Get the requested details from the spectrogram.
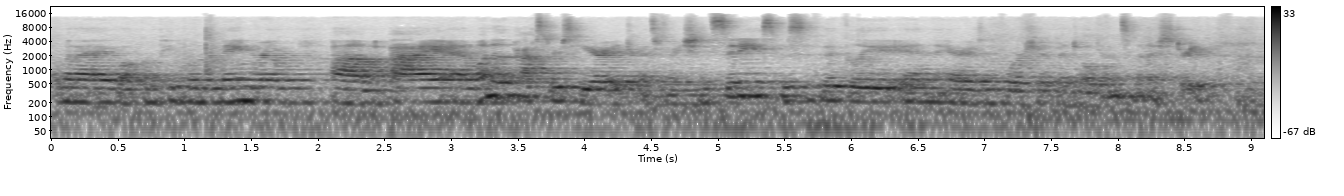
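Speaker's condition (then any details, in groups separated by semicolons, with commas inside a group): No condition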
